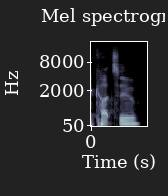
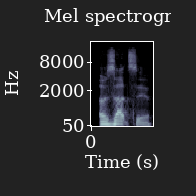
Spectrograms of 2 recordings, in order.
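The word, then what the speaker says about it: Ozutsu: It's like a Akatsu. I don't know if that's right. Ozatsu. There we go. I was close.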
